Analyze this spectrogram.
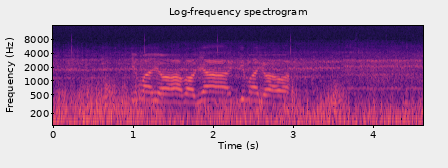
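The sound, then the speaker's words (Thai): A truck drives through the town of Kinma in central Myanmar, its loud, steady engine rumble and road noise filling the whole clip, with a wavering, voice-like tone briefly rising above it midway. “นั่นแม่นเสียงรถบรรทุกพาผ่านเมืองคินมา”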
